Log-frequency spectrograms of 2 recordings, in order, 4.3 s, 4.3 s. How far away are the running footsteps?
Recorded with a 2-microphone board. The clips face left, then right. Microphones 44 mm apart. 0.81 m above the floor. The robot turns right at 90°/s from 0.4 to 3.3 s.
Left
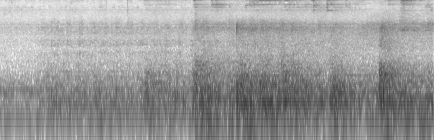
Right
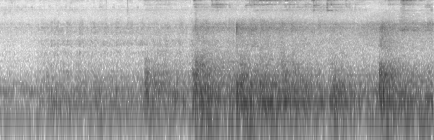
About 1.5 m.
